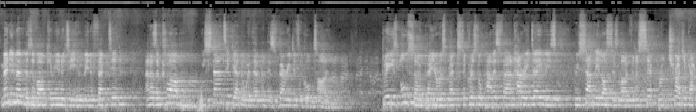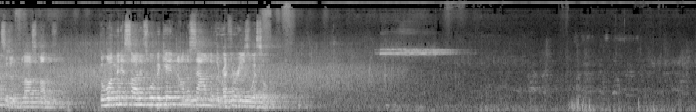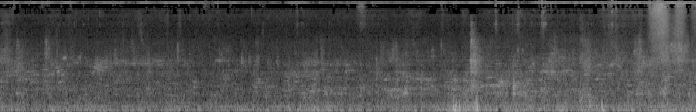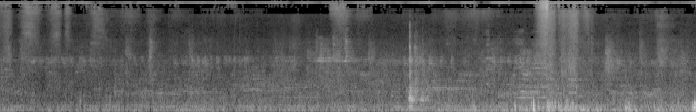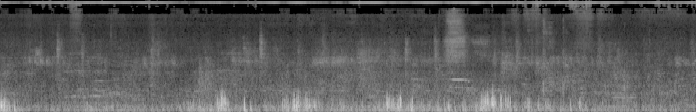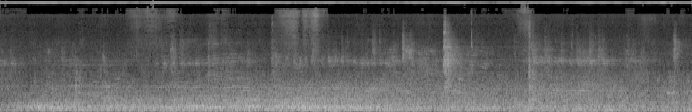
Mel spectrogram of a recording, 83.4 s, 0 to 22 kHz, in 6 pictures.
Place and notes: Selhurst Park - Crystal Palace FC - Crystal Palace Vs Man City crowd
Recorded at an English Premier League match between Crystal Palace and Man City. with 26,000 fans at Selhurst Park, the recording starts with a minutes silence in remembrance of local community members killed in a tram crash the week before. The recording then captures the atmosphere within Selhurst Park at various stages of the game. The ground is known in the EPL as being one of the most atmospheric, despite the limited capacity of only around 26,000. For the record Palace lost 2-1 with both Man City goals scored by Yaya Toure, in his first game back after being dropped by Pep Guardiola for comments from his agent several months beforehand.
London, UK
